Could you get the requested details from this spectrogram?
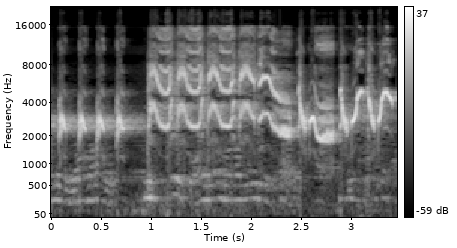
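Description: A hwamei opens with five quick, short notes, then breaks into loud, rich whistled phrases that swoop up and down, bright and clear throughout.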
